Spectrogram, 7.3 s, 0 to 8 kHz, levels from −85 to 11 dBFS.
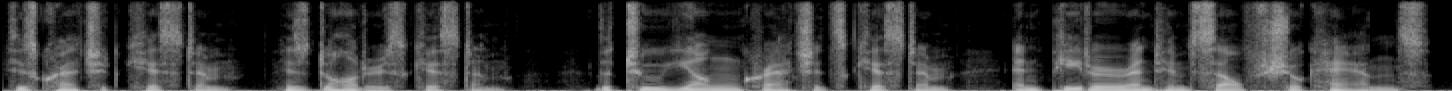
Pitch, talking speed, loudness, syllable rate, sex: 100 Hz, 165 wpm, -19 LUFS, 4.5 syllables/s, male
